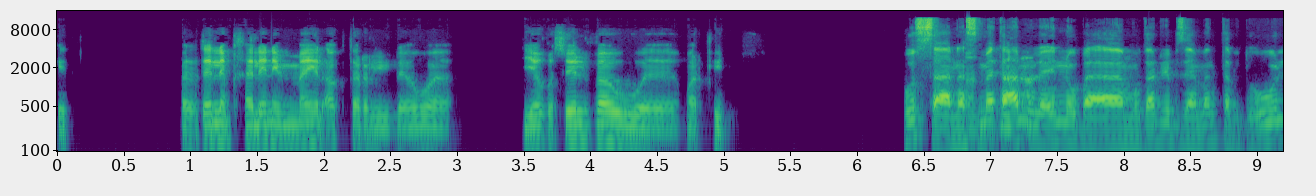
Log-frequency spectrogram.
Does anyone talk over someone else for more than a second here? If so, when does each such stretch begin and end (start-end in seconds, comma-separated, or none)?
none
